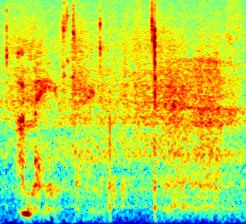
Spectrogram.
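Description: Soft, faint whispering with a couple of light clicks.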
